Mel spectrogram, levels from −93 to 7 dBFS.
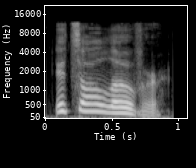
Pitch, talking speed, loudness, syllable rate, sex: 210 Hz, 170 wpm, -15 LUFS, 5.1 syllables/s, female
